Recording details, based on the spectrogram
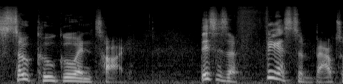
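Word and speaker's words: Sōkyūgurentai: western youtubers are guaranteed to screw up the pronunciation of it's sokugu and thai this is a fearsome bout of bullet hell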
